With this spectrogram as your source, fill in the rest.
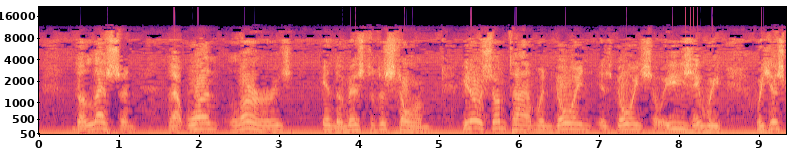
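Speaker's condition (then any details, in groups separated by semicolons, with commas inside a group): No condition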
